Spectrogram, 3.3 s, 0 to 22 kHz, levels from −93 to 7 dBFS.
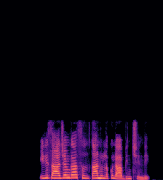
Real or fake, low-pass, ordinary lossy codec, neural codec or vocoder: fake; 7.2 kHz; none; codec, 16 kHz, 1 kbps, X-Codec, WavLM features, trained on Multilingual LibriSpeech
